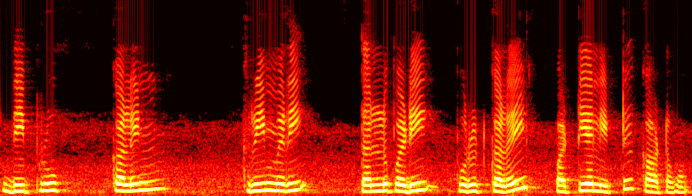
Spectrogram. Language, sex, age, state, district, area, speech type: Tamil, female, 30-45, Tamil Nadu, Krishnagiri, rural, read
